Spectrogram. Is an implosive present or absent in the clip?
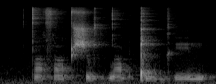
absent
